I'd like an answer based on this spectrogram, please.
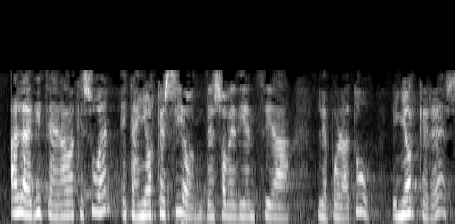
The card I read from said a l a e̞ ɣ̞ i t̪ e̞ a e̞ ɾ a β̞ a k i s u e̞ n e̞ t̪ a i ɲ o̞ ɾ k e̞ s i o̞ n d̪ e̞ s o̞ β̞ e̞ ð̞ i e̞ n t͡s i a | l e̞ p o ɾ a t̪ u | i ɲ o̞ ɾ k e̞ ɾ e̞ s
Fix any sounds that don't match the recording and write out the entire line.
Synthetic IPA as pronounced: a l a e̞ ɣ̞ i t̪ e̞ a e̞ ɾ a β̞ a k i s u e̞ n e̞ t̪ a i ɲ o̞ ɾ k e̞ s i o̞ n d̪ e̞ s o̞ β̞ e̞ ð̞ i e̞ n t͡s i a | l e̞ p o ɾ a t̪ u | i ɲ o̞ ɾ k e̞ ɾ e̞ s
